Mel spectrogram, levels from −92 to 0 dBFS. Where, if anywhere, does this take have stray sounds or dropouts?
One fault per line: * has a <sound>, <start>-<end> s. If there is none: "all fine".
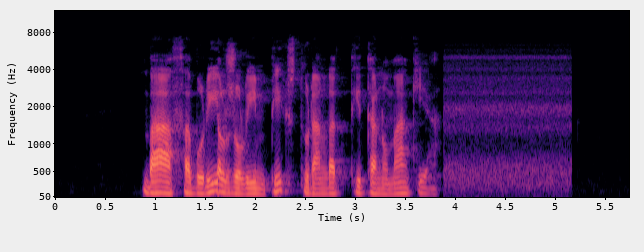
all fine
